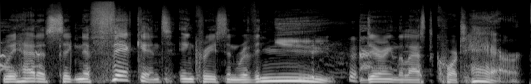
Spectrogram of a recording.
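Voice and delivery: wrong-syllable stress on "significant", "revenue" and "quarter"; bizarre emphasis. Shown as a demonstration. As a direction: stretch FIC in "significant", NUE in "revenue", TER in "quarter". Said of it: "stick the emphasis in a really bizarre spot".

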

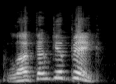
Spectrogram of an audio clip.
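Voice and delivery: high, loud pleading cry; pleading yell. Retold or imitated. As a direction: beg the screen to spare them. Begging show not to kill dragons.

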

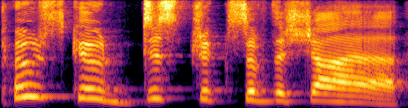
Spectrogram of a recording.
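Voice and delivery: high ringing crier proclamation; town crier. Acted. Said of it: "reenact it with you two".

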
